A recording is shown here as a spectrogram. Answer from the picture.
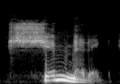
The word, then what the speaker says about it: Shemitic: Okay, first of all, we don't pronounce it according to its original sound. It's Shemitic, S-H-E-M-I-T-I-C.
